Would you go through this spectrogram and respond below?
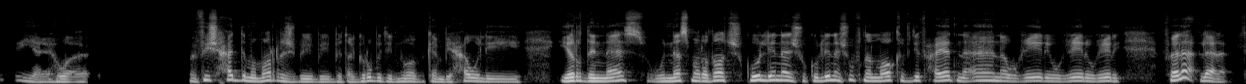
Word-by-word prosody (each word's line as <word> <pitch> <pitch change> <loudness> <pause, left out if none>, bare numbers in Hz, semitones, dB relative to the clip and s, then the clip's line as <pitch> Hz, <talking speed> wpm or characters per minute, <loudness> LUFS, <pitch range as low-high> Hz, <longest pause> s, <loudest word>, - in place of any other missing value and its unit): يعني 120 -9 -7
هو 125 -1 -3 1.0
ما 140 - -5
فيش 205 -2 +2
حد 205 -3 +1
ما 155 -5 +2
مرّش 160 -4 -1
ب 120 - -10
ب 125 -3 -1 0.2
بتجربة 130 +7 -3
إنه 130 +1 -3
هو 135 -2 -2
كان 125 0 -5
بيحاول 145 +3 -1
ي 120 -2 -5 0.4
يرضي 155 0 +5
الناس 170 +4 +2
والناس 155 +5 +1
ما 165 - +2
رضتش، 175 +4 +1
كلنا 195 0 +4
ش 165 0 -4
كلنا 175 +6 +1
شُفنا 180 -3 -3
المواقف 175 +1 0
دي 180 - +1
في 180 - -13
حياتنا 180 -1 0
أنا 170 -2 0
وغيري 155 +2 -2
وغيري 150 +3 -1
وغيري، 145 0 -1 0.4
فلأ 200 +12 +3
لأ 125 -8 -1
155 Hz, 165 wpm, -23 LUFS, 135-180 Hz, 1.0 s, يرضي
